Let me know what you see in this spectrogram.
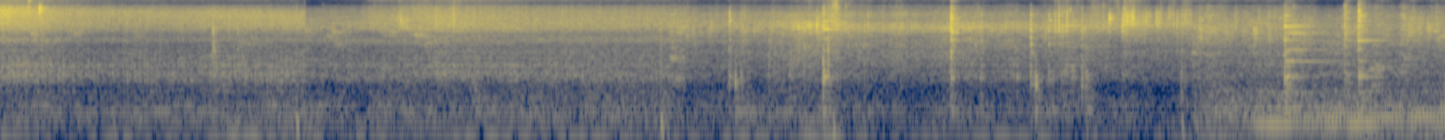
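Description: Medu vada (urad dal fritters) deep-frying in hot oil in a pan: a steady sizzling hiss, broken by a number of sharp clicks, more often in the second half.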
